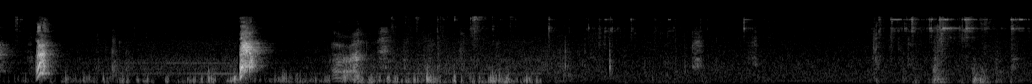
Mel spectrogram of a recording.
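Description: Pug-mix puppy barking: two sharp barks, about half a second and two and a half seconds in, then softer scattered sounds of play. A faint jingling comes near the end.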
